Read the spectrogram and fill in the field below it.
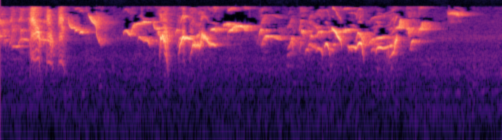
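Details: {'text': 'Oriental magpie-robin singing competitively while fanning its tail in display in the countryside; rapid run of varied sweet whistles and scratchy slurred notes, a short break after the first burst, then a long continuous warbling stream.'}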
